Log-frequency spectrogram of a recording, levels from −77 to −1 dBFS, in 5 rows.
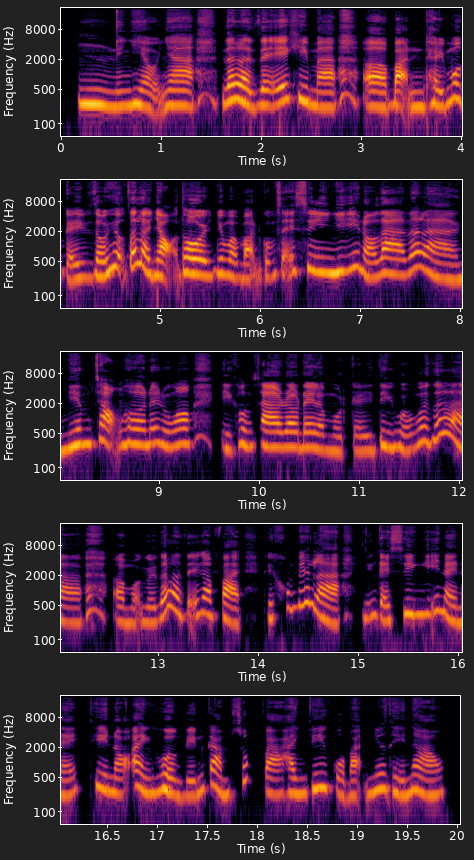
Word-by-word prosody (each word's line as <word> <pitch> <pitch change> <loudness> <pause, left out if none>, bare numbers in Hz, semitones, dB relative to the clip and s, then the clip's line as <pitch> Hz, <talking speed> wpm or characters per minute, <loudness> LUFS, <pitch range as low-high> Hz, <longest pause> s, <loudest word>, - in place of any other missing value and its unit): Ừm, 250 -3 +1
mình 230 +1 -4
hiểu 240 -4 -1
nha, 235 -1 0 0.3
rất 295 +3 +6
là 280 -7 +6
dễ 245 +6 +2
khi 315 -2 0
mà, 215 -3 +1 0.3
ờ, 225 -2 +5
bạn 220 -1 +3
thấy 235 -2 -2
một 325 +5 +2
cái 220 +3 -3
dấu 245 +1 +1
hiệu 335 +2 +3
rất 385 - +8
là 365 - +6
nhỏ 260 -3 +4
thôi, 280 -3 +7
nhưng 280 -1 -2
mà 245 -3 0
bạn 220 -1 -1
cũng 240 +3 -9
sẽ 295 +2 -5
suy 320 +1 -1
nghĩ 315 +6 +1
nó 240 -3 0
ra 280 -2 +4
rất 350 +6 +1
là 230 -10 -1
nghiêm 280 +8 0
trọng 290 -5 +3
hơn 300 -1 0
ấy, 320 - -3
đúng 275 -2 -5
không? 305 +1 +2 0.3
Thì 240 -2 -8
không 295 +1 -4
sao 270 -3 +4
đâu, 265 0 +2
đây 260 0 -2
là 235 - -3
một 215 -2 -10
cái 220 0 -10
tình 275 -3 -3
huống 240 0 -8
mà 335 0 -2
rất 390 +8 -2 0.2
là, 225 -3 -2 0.3
à, 235 - -5
mọi 215 -1 -10
người 225 0 -8
rất 320 - 0
là 365 - +1
dễ 290 +1 -6
gặp 330 -3 0
phải. 220 -6 +4 0.3
Thì 265 - -6
không 440 +10 -11
biết - - 0
là - - +2 0.2
những 290 +3 -10
cái 255 -3 -3
suy 335 +5 -2
nghĩ 335 +3 -5
này 250 -6 -1
này 220 +4 -7 0.2
thì 305 -4 -2
nó 240 -2 -3
ảnh 275 -4 -1
hưởng 245 -5 -1
đến 210 +3 -6
cảm 285 -10 0
xúc 425 - -9
và 235 -2 -1
hành 235 0 -5
vi 305 +1 0
của 230 -6 -8
bạn 215 0 -4
như 275 +5 -3
thế 225 -3 -6
nào? 235 -3 -4
260 Hz, 250 wpm, -19 LUFS, 230-300 Hz, 0.3 s, rất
